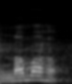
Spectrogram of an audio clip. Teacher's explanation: विसर्ग का उच्चारण ह की तरह होता है और ह हम पूरा नहीं बोलना इसका आधा बोलना है · विसर्ग की जगह आप आधा ह मान के चलिए। जब हम इसको उच्चारण करेंगे तो ह का स्वर, हल्का ह का स्वर आना चाहिए।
